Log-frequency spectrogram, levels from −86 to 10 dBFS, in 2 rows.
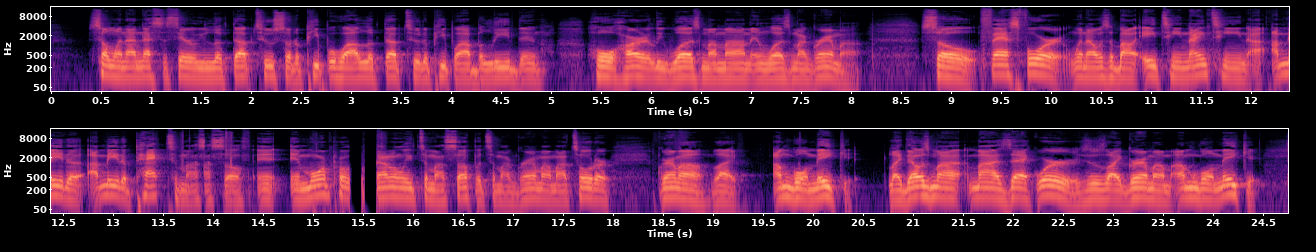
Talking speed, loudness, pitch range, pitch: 195 wpm, -15 LUFS, 100-120 Hz, 110 Hz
